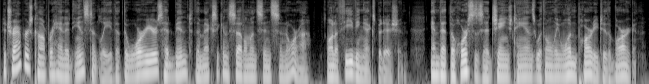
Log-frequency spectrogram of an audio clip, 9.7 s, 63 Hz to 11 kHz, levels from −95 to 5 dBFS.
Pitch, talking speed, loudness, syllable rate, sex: 100 Hz, 205 wpm, -19 LUFS, 6.2 syllables/s, male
